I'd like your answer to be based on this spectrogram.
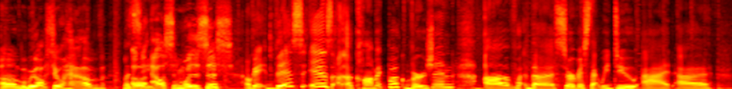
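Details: Adult woman speaking, with a brief introduction by another voice; typical speech.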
